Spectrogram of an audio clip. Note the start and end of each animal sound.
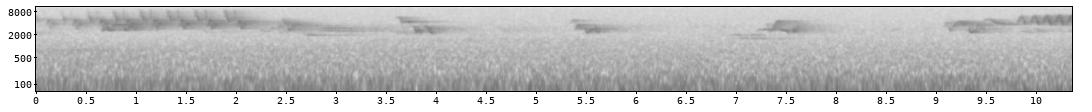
[0.00, 2.35] Ovenbird (Seiurus aurocapilla)
[0.00, 10.37] Red-eyed Vireo (Vireo olivaceus)
[1.25, 3.77] American Robin (Turdus migratorius)
[2.63, 3.39] Wood Thrush (Hylocichla mustelina)
[6.83, 7.53] Wood Thrush (Hylocichla mustelina)
[8.94, 10.37] Black-throated Blue Warbler (Setophaga caerulescens)
[9.22, 10.37] American Robin (Turdus migratorius)

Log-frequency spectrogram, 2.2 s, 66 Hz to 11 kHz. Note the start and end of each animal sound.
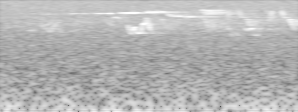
[0.00, 2.24] Red-eyed Vireo (Vireo olivaceus)
[0.32, 1.76] Black-throated Green Warbler (Setophaga virens)
[1.27, 2.24] Ovenbird (Seiurus aurocapilla)

